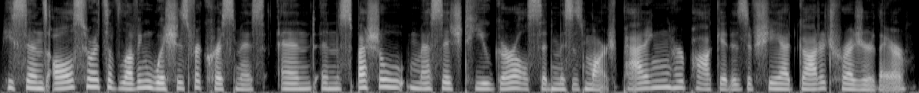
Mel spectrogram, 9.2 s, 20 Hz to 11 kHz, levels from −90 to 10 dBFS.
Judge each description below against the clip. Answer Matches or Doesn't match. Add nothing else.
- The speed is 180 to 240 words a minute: Matches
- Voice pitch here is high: Matches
